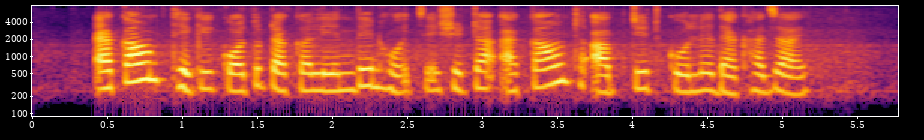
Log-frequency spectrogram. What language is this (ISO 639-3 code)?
ben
